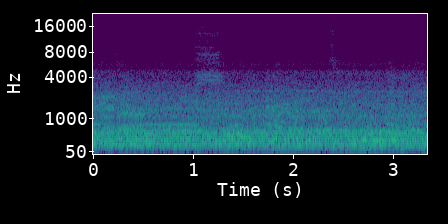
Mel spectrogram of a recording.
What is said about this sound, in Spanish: ¿Cómo es el metro? A mí me recuerda un poco al de Barcelona en cuanto a anchura.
